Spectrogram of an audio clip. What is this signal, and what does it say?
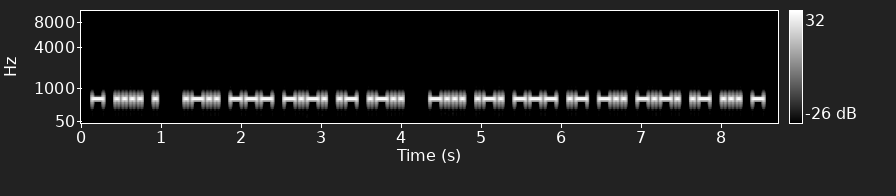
Morse code, heard as a keyed tone, about 25 wpm, 600 Hz. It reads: THE LOCAL BROADCAST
